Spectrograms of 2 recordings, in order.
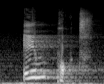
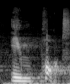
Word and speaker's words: import: the next one is import import a noun then the next one is import i am asking you to take an action then escort he is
